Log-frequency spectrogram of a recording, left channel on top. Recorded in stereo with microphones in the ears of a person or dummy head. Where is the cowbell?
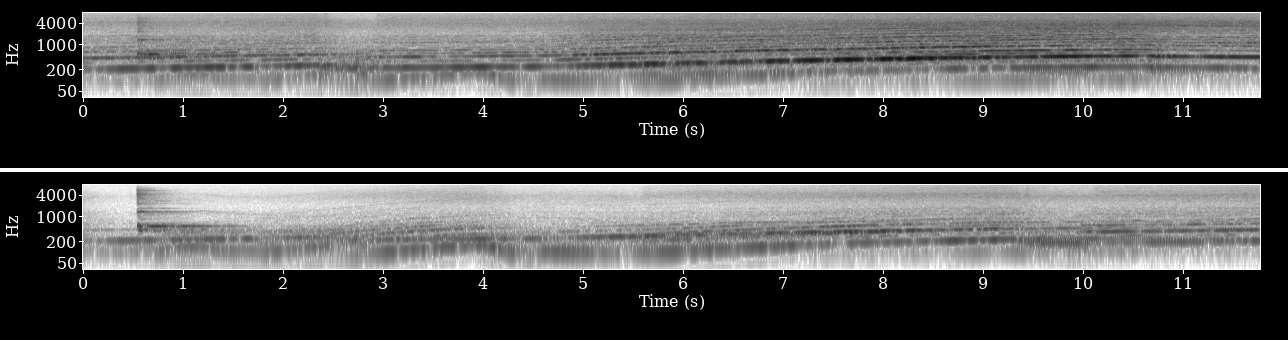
10° right (ahead or behind), 1.4 m.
